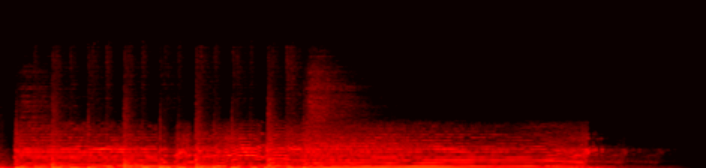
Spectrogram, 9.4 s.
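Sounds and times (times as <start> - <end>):
music sting: 0.2 - 8.7.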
